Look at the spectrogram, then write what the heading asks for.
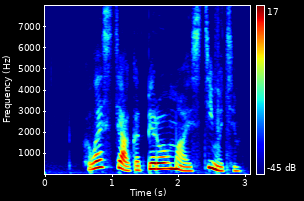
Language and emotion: Russian, positive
